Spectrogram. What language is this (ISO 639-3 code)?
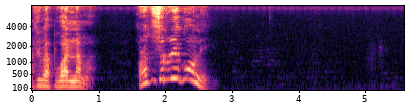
tqp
